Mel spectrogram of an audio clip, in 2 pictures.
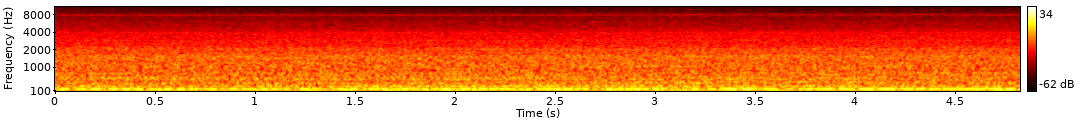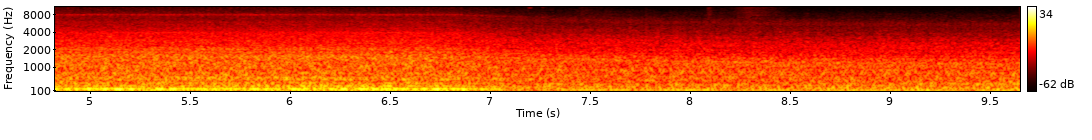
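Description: A heavy engine hums steadily, then drops to a lower hum.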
